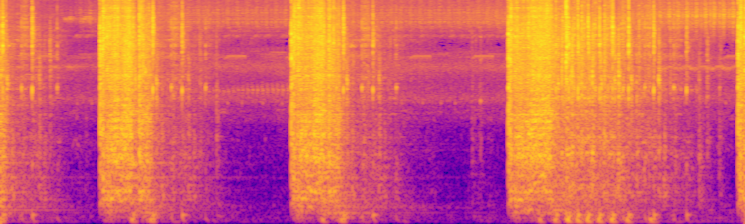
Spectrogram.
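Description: A car engine cranks three times as the key is turned in the ignition after the radiator was filled with water, in loud, sputtering bursts with a rapid chugging rhythm, each attempt fading out without the engine catching, with brief quiet gaps between tries.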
